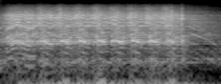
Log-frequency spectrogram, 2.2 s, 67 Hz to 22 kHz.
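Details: Jeep 4.0 Grand Cherokee ZJ engine built up as a 00-01 XJ engine, on first fire after a new valve cover gasket, water pump and exhaust. It cranks briefly, catches cleanly and runs smoothly and evenly, with no tapping or knocking. Normal start.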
